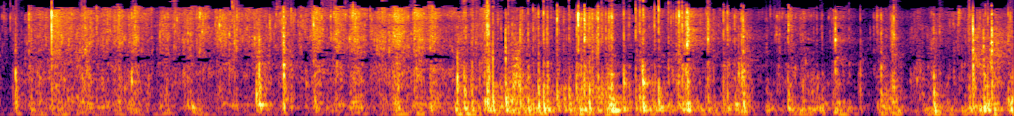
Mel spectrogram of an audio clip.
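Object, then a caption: Thin plastic water bottle. A large, clear, empty-looking crumpled plastic water bottle with a blue cap is held in one hand while the fingertips of the other tap and scratch it quickly as it is moved around. The result is a dense, irregular stream of fast crinkly taps and scratchy rustles with bright, crackling edges over a hollow low thump.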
